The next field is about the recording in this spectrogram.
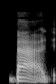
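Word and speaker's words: BHAG: came across Collins but he calls it bag it's and bag stands for what's it it's spelled b a BH a bag and it stands for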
